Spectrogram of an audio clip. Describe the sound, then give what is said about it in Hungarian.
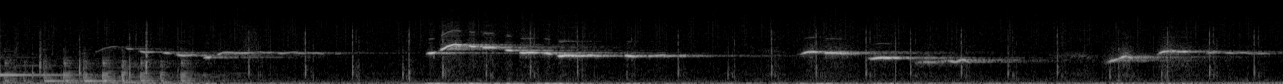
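Someone whistles a slow melody alone, with long sustained notes that slide and waver, in several phrases separated by short pauses, clear. “Fütyül is. Fütyül.”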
